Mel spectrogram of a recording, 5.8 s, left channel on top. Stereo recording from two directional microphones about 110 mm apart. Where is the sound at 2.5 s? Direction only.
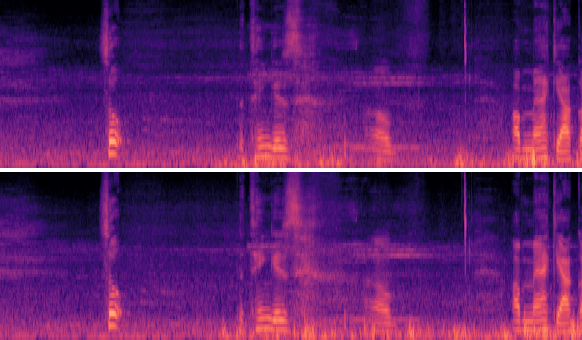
35° right (ahead or behind).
